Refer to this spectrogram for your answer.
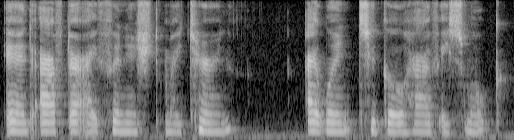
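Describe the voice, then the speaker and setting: Very slow, halting young woman, acted. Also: medium pitch, monotone, fairly bright tone. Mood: uneasy, halting. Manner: halting, slow, broken phrasing. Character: traumatized young working-class waitress recounting an assault. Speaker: actress performing a film monologue. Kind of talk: dramatic monologue.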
